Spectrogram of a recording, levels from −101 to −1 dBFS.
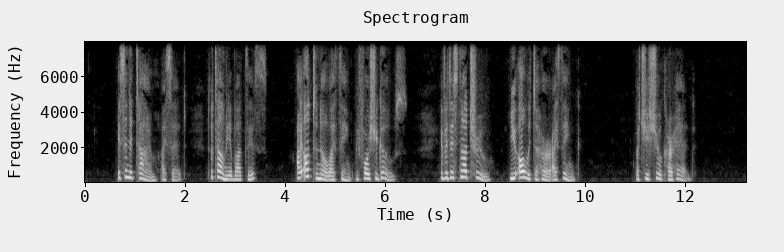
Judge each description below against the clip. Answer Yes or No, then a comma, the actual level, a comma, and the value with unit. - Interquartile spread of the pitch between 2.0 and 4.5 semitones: No, wide, 5.6 semitones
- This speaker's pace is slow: No, average, 165 wpm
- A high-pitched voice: Yes, high, 245 Hz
